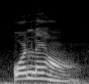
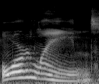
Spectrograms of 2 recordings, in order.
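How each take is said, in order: First: It is said with a French accent. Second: It is said with an American English accent. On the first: The speaker calls it right. "You say Orléans" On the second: The speaker calls it wrong. "as Americans you would say"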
